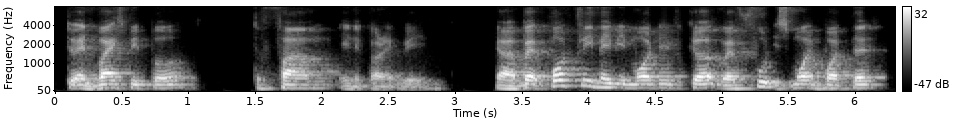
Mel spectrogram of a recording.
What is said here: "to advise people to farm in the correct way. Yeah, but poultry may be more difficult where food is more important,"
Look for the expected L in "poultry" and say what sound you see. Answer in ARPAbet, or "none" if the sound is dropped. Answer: none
